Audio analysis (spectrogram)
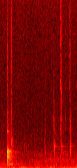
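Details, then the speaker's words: Chinese motorbike, engine stopped at top dead centre on the compression stroke, rocker cover off: a few light sharp clicks as the rockers are rocked by hand; valve clearance present, before adjusting clearances. "You can just hear that. You'll be lucky to see it, but you should be able to hear it click when you rock the rockers by hand, and you should be able to hear the tick."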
